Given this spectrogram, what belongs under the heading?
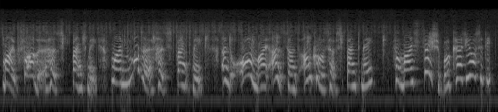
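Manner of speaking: put-on high, plaintive little-child voice; elephant's child. Elephant's child complaining to the snake, high and plaintive. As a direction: list the spankings like a wronged small child.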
